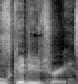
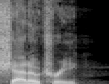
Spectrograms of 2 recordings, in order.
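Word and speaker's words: Scadutree: So this game uses a whole lot of old English spelling, so I don't know if they try to do it just to be cool or what, but it's supposed to be pronounced Shadow Tree.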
